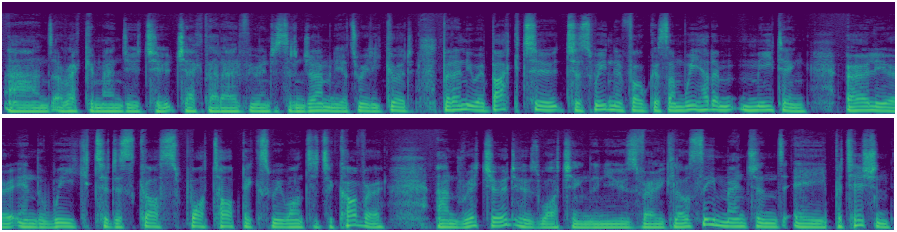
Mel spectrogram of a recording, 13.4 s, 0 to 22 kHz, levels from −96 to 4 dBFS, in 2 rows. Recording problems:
squashed, flat; somewhat

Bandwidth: 14.5 kHz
